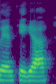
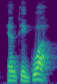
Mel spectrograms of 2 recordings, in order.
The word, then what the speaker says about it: Antigua: Antigua? Yes. Antigua, spelt spelled the same exact way in the Caribbean does not pronounce the wa at the end.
